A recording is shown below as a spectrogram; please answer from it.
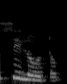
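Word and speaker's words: Psilotum: for equisetum P for cotum so we are not going to pronounce the word like the pilum so p is silent over here we pronounce it as a cotum and a for Ed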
